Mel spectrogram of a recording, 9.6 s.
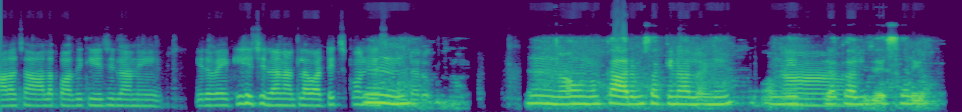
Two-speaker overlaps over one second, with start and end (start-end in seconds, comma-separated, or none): none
